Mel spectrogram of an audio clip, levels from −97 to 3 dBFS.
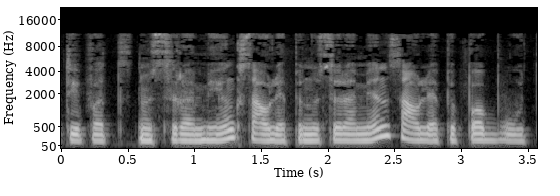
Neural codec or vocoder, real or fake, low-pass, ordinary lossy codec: none; real; 14.4 kHz; MP3, 48 kbps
